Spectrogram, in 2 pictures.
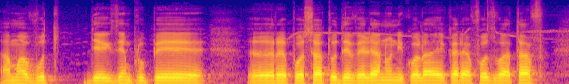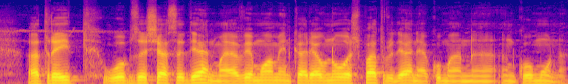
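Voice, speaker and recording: Against a quiet background, a man with a medium pitch and a dark, mellow tone speaks at a moderate pace. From Romania, Oltenia (Dolj county). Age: 60s. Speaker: traditional folk dancer. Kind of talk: interview storytelling. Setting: village museum. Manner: halting.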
